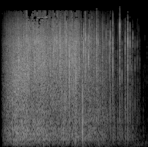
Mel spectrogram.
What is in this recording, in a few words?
Impact Stones Spill; Rocks; Materials; BlastWave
